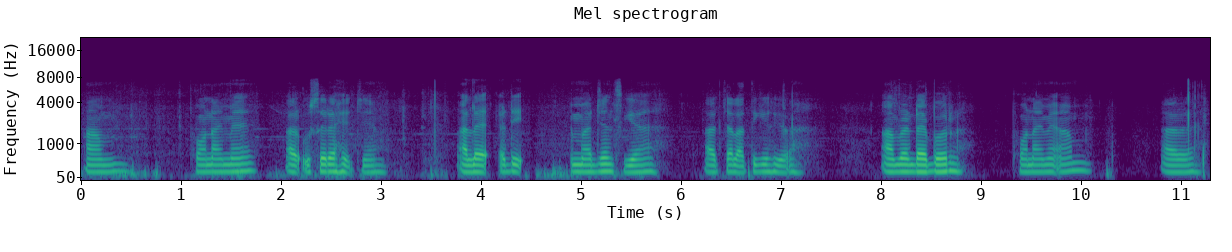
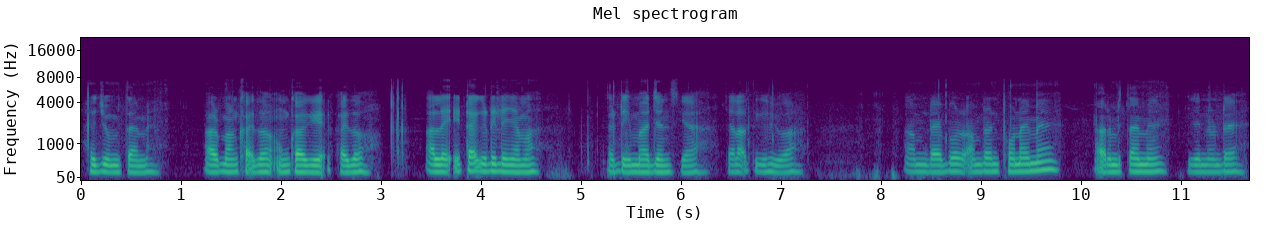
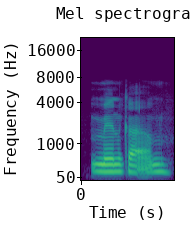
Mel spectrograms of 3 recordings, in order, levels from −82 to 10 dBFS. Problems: constant background noise, low volume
